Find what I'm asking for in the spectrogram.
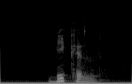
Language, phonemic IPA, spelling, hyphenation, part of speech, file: Dutch, /ˈbɪkə(n)/, bikken, bik‧ken, verb, Nl-bikken.ogg
- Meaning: 1. to chip, to chip off 2. to eat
